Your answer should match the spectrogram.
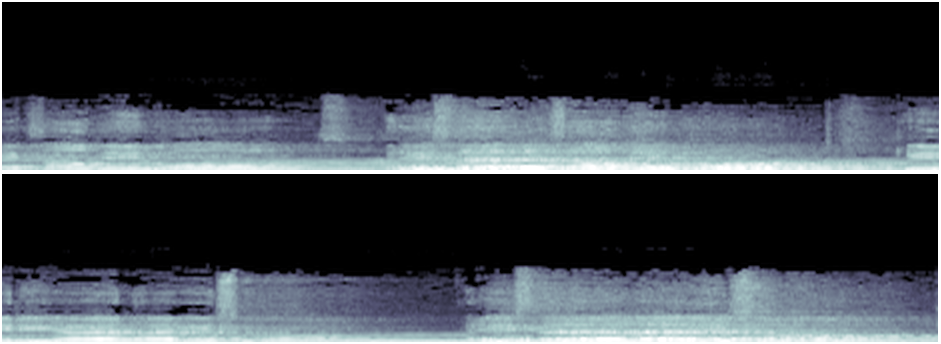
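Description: Chant music sung by several voices on long held notes, moving to a new phrase every three to four seconds.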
